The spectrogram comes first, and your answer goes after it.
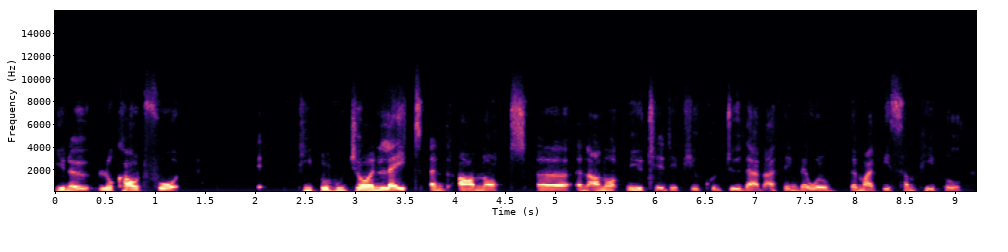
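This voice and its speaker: Slow, hesitant woman from Czechoslovakia. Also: on the low side, steady tone, a little mellow, no echo. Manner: hesitant, many fillers and restarts. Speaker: guest speaker. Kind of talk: informal lecture over video call. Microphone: video call.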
